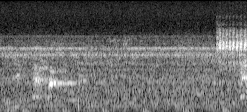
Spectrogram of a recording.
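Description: A Eurasian blue tit gives a quick, high, bright trill of rapidly repeated notes near the end, over a steady high hiss and a few soft lower notes.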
